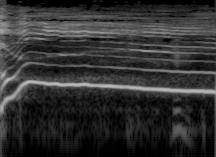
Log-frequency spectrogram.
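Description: A single long wolf howl rises quickly, then holds a steady, slowly falling tone for about two seconds, loud, with no talking.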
